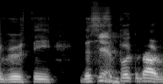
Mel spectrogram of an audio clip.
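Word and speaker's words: Ruthye: it repeat uh yeah ruthie that that's what i like ruthie ruthie okay because it's spelled r-u-t-h-y-e-e yeah but it can be pronounced different ways but i say ruthie this is a book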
